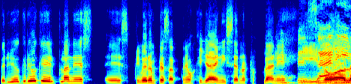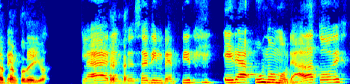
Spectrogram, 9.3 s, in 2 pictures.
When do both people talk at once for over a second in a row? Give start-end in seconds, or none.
3.6-5.2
